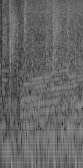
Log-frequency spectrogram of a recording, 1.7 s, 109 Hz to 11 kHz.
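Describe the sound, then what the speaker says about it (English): A 2024 Porsche 911 GT3 Touring engine idles close by with a steady, slightly rattling chunter and a repeating low pulse, alone without speech. "The engine chunters and rattles slightly at idle."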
